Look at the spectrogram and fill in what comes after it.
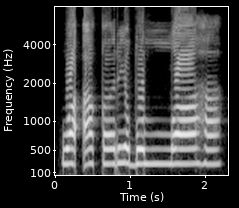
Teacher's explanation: کلمت اقرضوا میں ہم حرف القاف کو ہلاتے ہوئے یہ کلمہ کو پڑھیں گے کیونکہ یہاں قاف کا حکم ہے قلقلہ · ضاد حروف التفخیم میں سے ہے. پھر یہاں لفظ الجلالہ مطلب کلمت اللہ کو ہم موٹی آواز میں پڑھیں گے · را کو ہمیں پتلی آواز میں پڑھنا ہے کیونکہ اس کے نیچے زیر ہے · ضاد کو ہم موٹی آواز میں پڑھیں گے. ضاد حروف التفخیم میں سے ہے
